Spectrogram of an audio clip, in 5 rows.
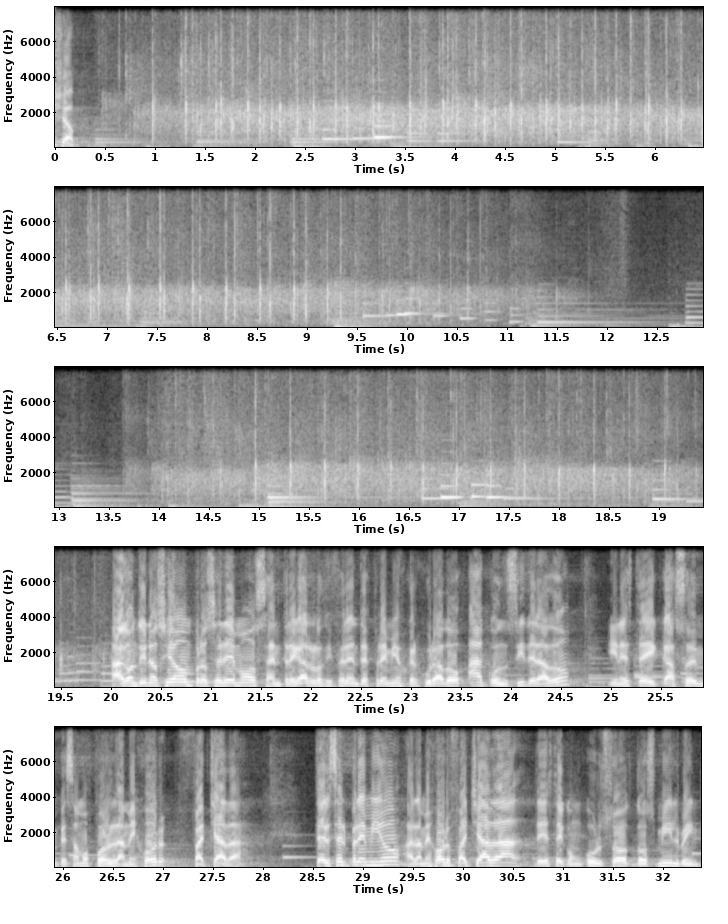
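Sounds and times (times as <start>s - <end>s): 
speech: 0.0s - 0.5s, 2.4s - 2.7s, 20.0s - 27.9s, 28.5s - 32.3s
applause: 0.0s - 11.7s, 13.6s - 20.5s.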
